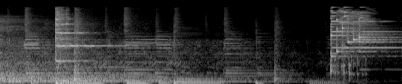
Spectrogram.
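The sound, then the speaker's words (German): Glasses clink together in a toast, several bright ringing taps, with a louder burst of clinking near the end and a faint murmur of background activity. “Ah, ich glaube, ich bin im Paradies. Ich auch. Prost.”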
